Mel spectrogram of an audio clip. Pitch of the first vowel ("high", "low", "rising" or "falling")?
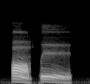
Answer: falling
